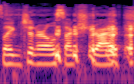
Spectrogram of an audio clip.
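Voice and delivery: normal talking voice

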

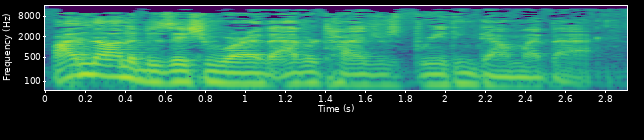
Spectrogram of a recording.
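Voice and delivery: usual speaking voice

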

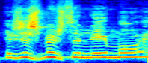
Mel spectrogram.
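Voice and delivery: a hint of a breathless young fan; young female fan. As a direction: ask it like a hopeful girl calling a star. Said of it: "a young female voice said".

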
